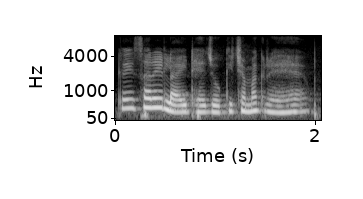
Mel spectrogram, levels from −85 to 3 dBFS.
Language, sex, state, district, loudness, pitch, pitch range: Hindi, female, Assam, Kamrup Metropolitan, -16 LUFS, 220 Hz, 200-270 Hz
